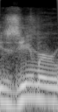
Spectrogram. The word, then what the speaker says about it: Zeimer: He stops me almost every Friday night when he can at Mississippi Thunder Speedway to let me know and remind me that it's Zeimer with an E.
